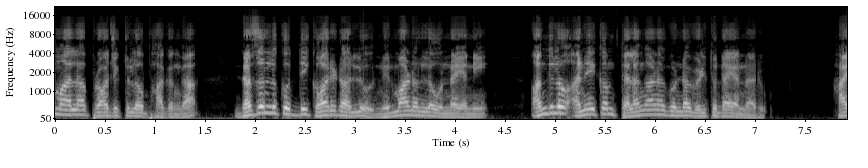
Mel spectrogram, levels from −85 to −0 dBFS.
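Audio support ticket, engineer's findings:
Grainy, rough, noise-filled speech throughout, top end still extending to about 20.3 kHz. Likely Opus compression in CELT mode, band energy preserved but fine detail replaced by folded or noise-filled bands. Artefact level fits a bitrate around 16 kbps.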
